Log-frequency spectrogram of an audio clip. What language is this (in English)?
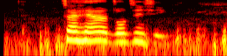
Chinese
